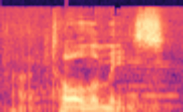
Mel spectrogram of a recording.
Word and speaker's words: Ptolemies: It starts with a P, but you don't pronounce the P. Ptolemies.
